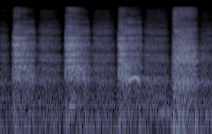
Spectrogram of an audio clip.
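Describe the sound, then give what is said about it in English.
A voice imitates heavy, angry breathing: four loud, rhythmic, forceful breaths in quick succession, harsh, with no talking. “Or maybe their breathing is the key.”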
